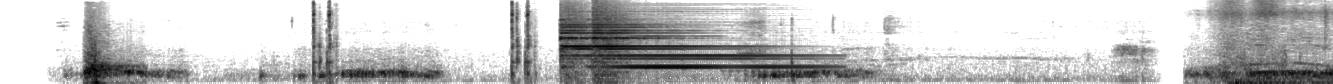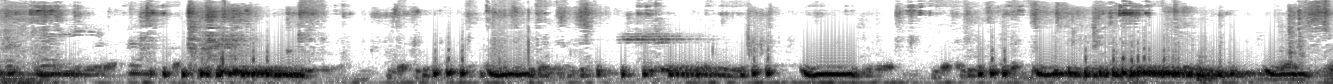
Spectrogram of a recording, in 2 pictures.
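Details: Pigeons kept in Jamner, Jalgaon, Maharashtra, India; after a few clicks and a brief musical tone, low throaty cooing repeats in bursts, several rolling coos overlapping through the second half.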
